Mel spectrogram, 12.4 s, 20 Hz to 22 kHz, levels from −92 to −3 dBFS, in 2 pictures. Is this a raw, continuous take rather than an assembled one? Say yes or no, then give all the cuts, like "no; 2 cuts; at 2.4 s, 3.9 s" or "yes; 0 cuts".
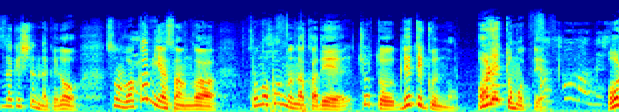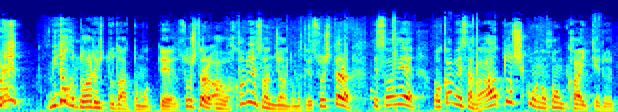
yes; 0 cuts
